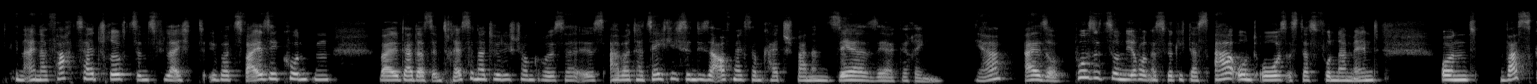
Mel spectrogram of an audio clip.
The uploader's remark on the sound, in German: Mitschnitt aus einem Live Q&A aus meiner Facebookgruppe "Business-Helden"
